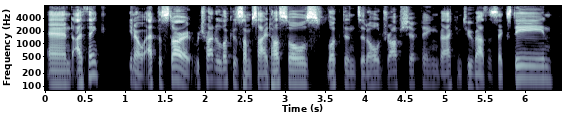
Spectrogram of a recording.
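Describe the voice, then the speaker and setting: A man in his thirties from Hong Kong talks as a guest in an easy, conversational way, sometimes restarting his sentences. His lowish voice is smooth and clean, recorded dry. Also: a little fast, dry recording. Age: 30s. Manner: relaxed, conversational, with repeated starts. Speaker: startup cofounder guest. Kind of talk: casual interview talk.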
